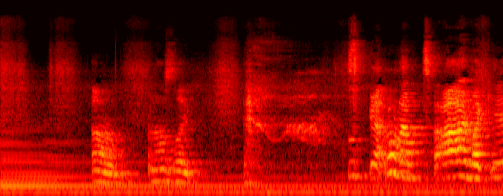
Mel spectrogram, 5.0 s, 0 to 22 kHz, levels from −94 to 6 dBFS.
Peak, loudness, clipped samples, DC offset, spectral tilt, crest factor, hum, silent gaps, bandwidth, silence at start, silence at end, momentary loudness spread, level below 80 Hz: -14 dBFS; -33 LUFS; under 0.1%; under 0.1%; -3 dB/octave; 20 dB; 60 Hz at -60 dBFS; none; 17 kHz; 0 s; 0 s; 19 LU; -54 dBFS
